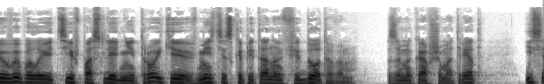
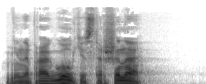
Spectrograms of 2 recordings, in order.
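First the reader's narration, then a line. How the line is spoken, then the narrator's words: Muffled through gas mask. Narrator (Russian): Голос его из-под противогазной маски звучал неожиданно глухо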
